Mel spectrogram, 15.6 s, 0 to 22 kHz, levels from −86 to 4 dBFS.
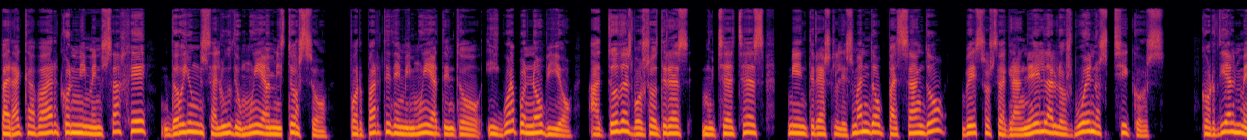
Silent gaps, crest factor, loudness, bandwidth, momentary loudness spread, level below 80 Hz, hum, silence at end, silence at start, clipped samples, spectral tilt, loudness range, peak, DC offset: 4.26-4.33 s, 7.25-7.35 s, 8.68-8.74 s, 9.76-9.80 s, 11.93-12.00 s, 14.59-14.92 s; 14 dB; -18 LUFS; 17 kHz; 7 LU; -56 dBFS; none; 0 s; 0 s; under 0.1%; -5 dB/octave; 2 LU; -4 dBFS; under 0.1%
